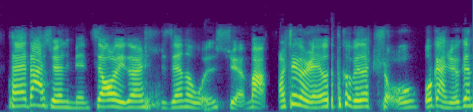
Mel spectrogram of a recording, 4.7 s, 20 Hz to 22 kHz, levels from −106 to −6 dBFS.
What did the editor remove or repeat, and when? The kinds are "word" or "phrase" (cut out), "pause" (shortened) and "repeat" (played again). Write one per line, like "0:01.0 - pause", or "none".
0:02.7 - pause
